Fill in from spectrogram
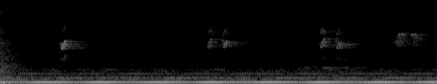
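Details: Young yellow-vented bulbul, found grounded after an overnight thunderstorm and taken indoors: clear, high, drawn-out chirps, some dropping in pitch, roughly one per second, over a constant low hum.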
